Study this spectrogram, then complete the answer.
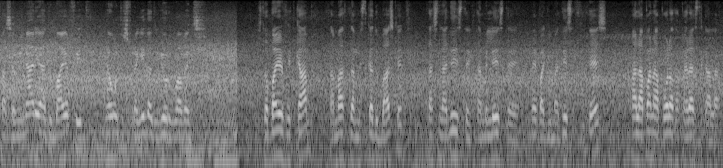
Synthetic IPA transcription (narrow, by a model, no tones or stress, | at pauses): t̪ɐseminɐɾiɐt̪ubɐjofit̪neɣunt̪isfɾɐʝind̪ɐt̪uʝoɾɣuɐvet͡si̥ | st̪o̞bɐjofit̪kɐmp | θɐmɐθet̪ɐmist̪ikɐt̪ubɐsce̞t̪ | θɐsinɐnd̪ise̥t̪eceθɐmilise̥t̪e̞ | meeːpɐɲɟelmɐt̪iesɐ̥fit̪e̞s | ɐlɐpɐnɐpoolɐθɐpe̞ɾɐse̥t̪ekɐlɐ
